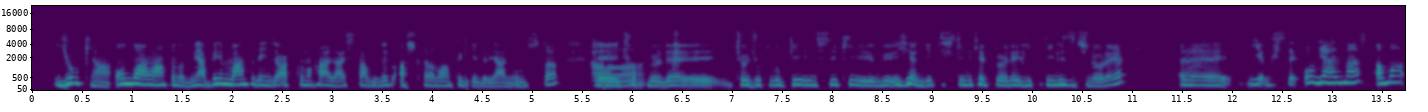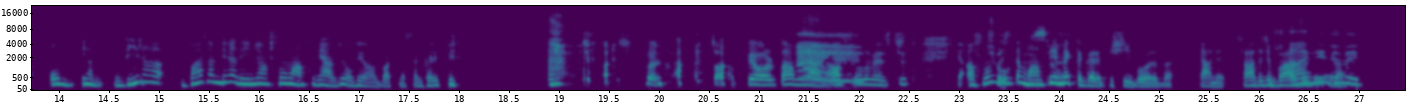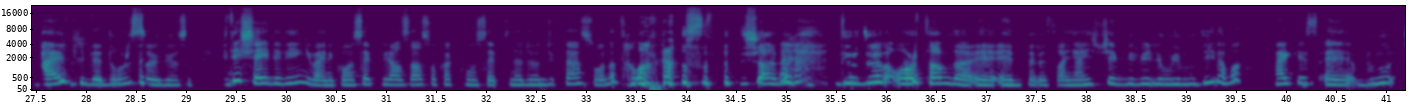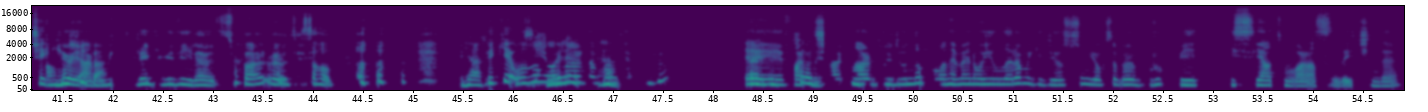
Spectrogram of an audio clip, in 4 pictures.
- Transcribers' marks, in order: tapping; other background noise; chuckle; unintelligible speech; laughing while speaking: "bir"; chuckle; laughing while speaking: "Çınar böyle tuhaf"; chuckle; laughing while speaking: "tamamen aslında dışarıda"; chuckle; chuckle; chuckle; unintelligible speech
- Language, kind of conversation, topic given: Turkish, podcast, Hangi şarkıyı duyunca aklına hemen bir koku ya da bir mekân geliyor?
